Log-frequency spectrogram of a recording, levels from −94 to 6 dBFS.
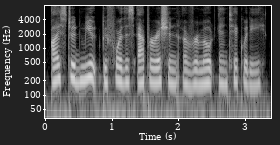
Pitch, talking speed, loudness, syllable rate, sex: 185 Hz, 160 wpm, -20 LUFS, 6.2 syllables/s, female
